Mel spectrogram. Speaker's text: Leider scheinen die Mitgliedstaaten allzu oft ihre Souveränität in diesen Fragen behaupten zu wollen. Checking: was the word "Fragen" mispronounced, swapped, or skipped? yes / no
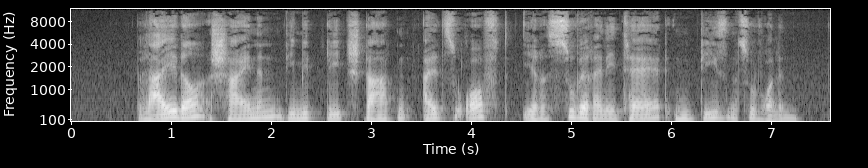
yes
